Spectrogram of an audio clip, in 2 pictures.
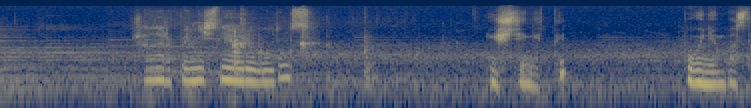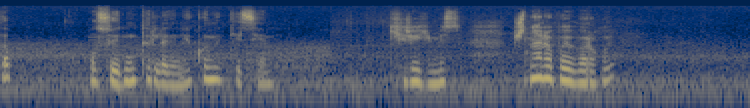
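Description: A young woman answers calmly, close by.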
